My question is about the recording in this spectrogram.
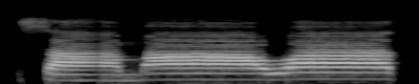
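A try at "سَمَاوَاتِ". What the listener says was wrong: Wa-nya panjangin.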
